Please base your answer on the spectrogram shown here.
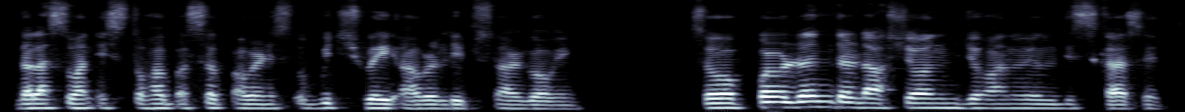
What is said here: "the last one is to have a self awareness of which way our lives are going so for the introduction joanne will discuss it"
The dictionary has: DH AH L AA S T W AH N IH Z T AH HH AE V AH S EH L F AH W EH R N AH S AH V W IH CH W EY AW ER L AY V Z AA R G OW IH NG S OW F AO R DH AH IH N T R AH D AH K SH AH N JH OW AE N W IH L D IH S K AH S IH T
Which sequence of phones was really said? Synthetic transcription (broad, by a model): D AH L AA S T W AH N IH S T AH HH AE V AH S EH L P AH W EH R N AH S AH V W IH CH W EY AW ER L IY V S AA R G OW IH NG S OW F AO R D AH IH N T R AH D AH K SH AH N JH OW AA N W IH L D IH S K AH S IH T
